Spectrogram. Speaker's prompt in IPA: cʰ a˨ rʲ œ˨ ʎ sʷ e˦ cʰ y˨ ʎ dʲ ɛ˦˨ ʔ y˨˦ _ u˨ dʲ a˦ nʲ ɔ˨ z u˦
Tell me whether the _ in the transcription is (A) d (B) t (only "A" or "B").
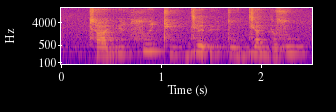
B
